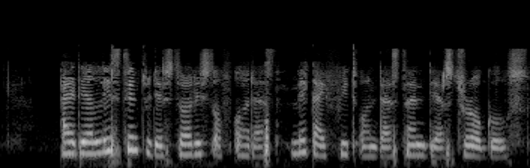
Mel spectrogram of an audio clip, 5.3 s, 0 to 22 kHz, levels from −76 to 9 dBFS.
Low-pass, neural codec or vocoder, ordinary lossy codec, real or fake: 19.8 kHz; vocoder, 44.1 kHz, 128 mel bands, Pupu-Vocoder; AAC, 24 kbps; fake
